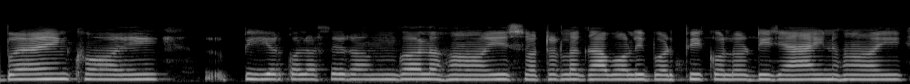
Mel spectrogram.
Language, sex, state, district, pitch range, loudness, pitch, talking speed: Bajjika, female, Bihar, Vaishali, 225-235 Hz, -26 LUFS, 230 Hz, 90 wpm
